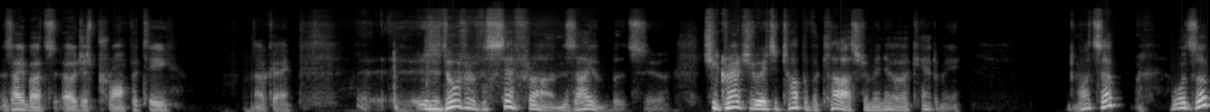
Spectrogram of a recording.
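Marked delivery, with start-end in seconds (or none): 10.7-12.1 English accent, very high and loud. Reading a character description aloud, the speaker breaks into an English accent. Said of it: "I'm doing too many English accents".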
